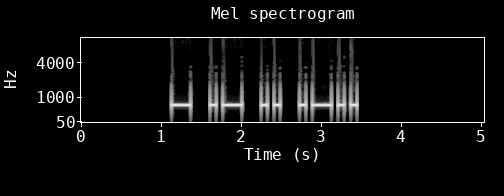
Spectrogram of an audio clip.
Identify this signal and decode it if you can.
Morse code, heard as a keyed tone, about 15 wpm, 700 Hz. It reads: TAIL
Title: Top 500 Words 15wpm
